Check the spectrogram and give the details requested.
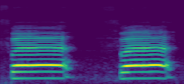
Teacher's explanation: নিচের ঠোঁটের পেট সামনের উপরের 2 দাঁতের আগার সঙ্গে লাগিয়ে, ফা। 2 দাঁতের আগা যে ঠোঁটের সঙ্গে লাগবে, ফা।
